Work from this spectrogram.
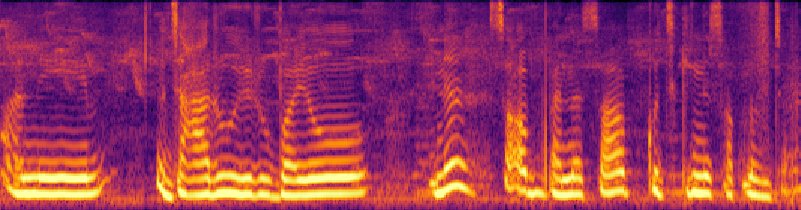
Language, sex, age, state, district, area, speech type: Nepali, female, 18-30, West Bengal, Alipurduar, urban, spontaneous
